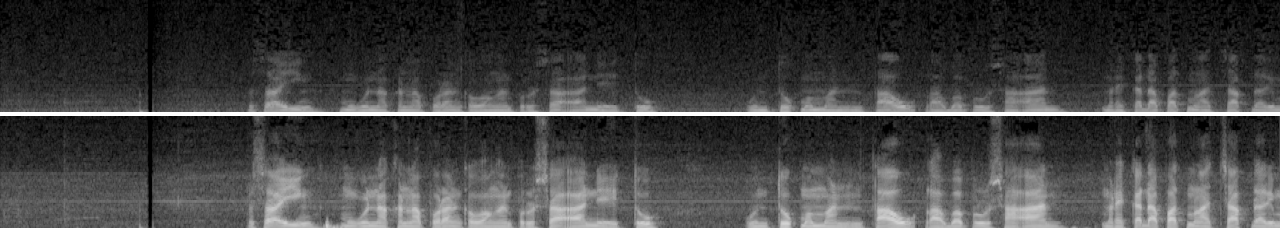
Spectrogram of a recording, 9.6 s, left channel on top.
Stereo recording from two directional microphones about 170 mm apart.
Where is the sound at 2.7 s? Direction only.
45° right (ahead or behind).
